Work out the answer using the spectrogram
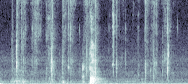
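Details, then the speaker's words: Worn, stiff barrel lock cylinder in a uPVC front door: irregular crunchy clicks and scrapes as the key is wiggled, binding and sticking so it won't turn; fixed by replacing the barrel. "if your key doesn't turn in it smoothly, you can hear the clicking. Look, now it's stuck. I can't turn it."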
